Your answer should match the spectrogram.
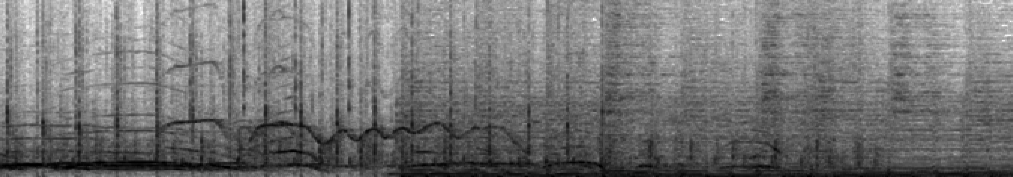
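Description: Studio applause, with hands clapping and a wavering pitched line over it. About three seconds in, a rock band starts playing: held bass notes and chords under electric guitar.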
